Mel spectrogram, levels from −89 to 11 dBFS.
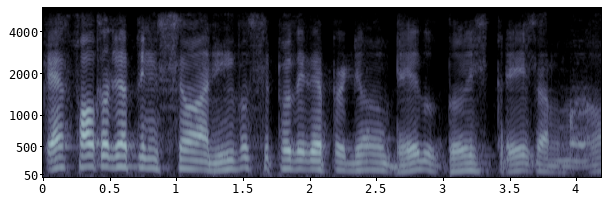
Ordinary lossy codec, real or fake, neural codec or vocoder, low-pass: Opus, 32 kbps; fake; codec, 44.1 kHz, 1.7 kbps, Pupu-Codec; 5.4 kHz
